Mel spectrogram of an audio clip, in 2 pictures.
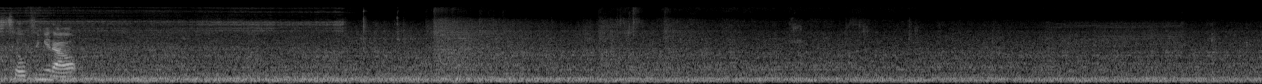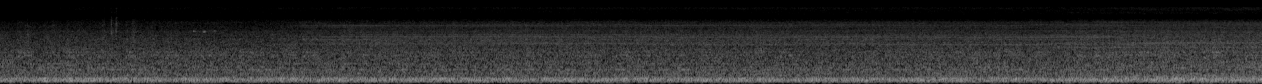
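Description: A ventilation fan hums steadily.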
